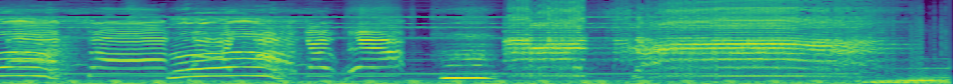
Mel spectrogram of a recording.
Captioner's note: strangulated - in pain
